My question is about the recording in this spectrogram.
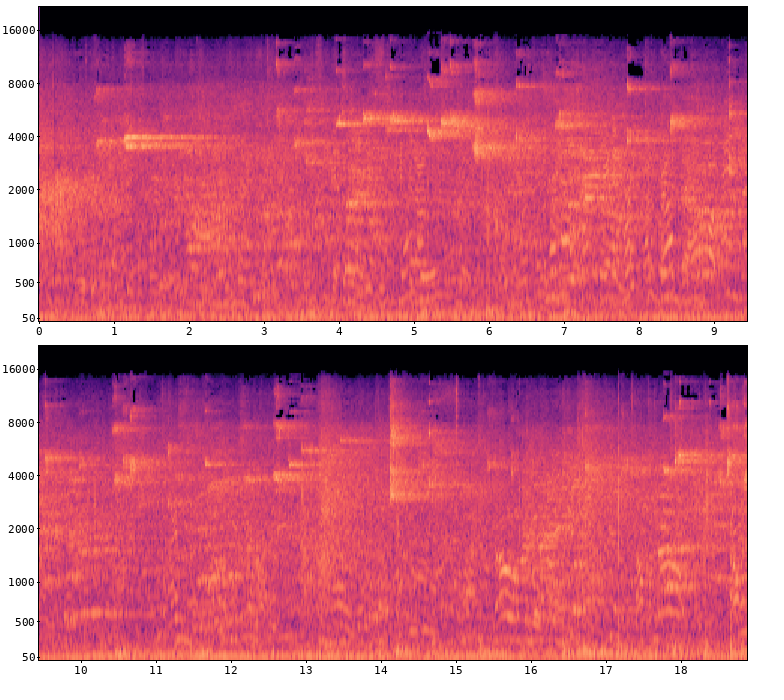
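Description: Basketball game on a hardwood gym court: the ball bouncing, many short high-pitched sneaker squeaks, and indistinct players' and spectators' voices echoing in the large hall, over a steady low rumble.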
